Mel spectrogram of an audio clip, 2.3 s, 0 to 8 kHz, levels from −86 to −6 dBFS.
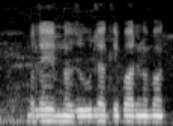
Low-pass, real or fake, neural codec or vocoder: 7.2 kHz; real; none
